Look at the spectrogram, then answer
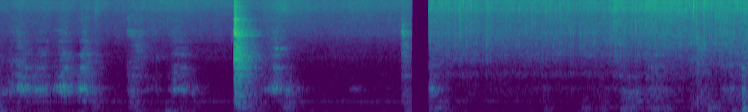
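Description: Onions and spices for a chickpea and potato curry sizzle softly in a pan, with a few stirring scrapes and a brief clatter before the quiet frying hiss settles in, faint and near.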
